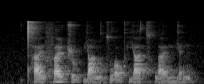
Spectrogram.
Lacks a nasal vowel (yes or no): yes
